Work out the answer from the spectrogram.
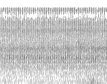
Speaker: she purrs like a kitten she sounds quiet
